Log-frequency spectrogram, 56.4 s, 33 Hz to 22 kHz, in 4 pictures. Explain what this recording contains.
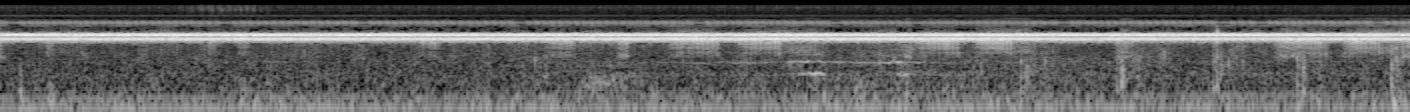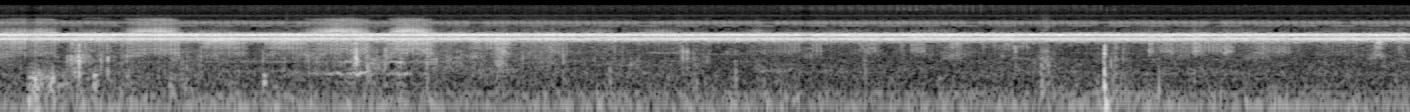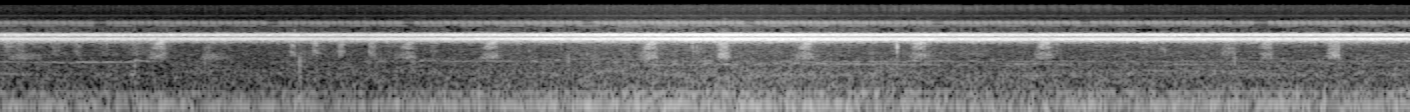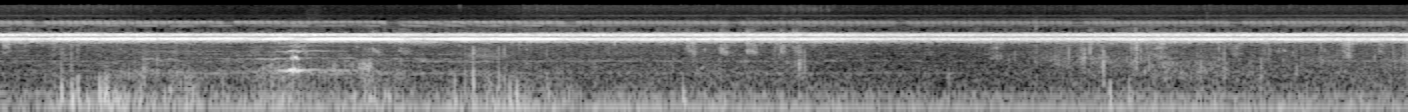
20060616.crickets.guadiamar03
a booming chorus of crickets recorded at night near Guadiamar (Doñana, South Spain), with some frogs in background. Sennheiser ME62 > Shure FP24 > iRiver H120 (rockbox)/ un coro atronador de grillos grabado por la noche cerca del Guadiamar (Doñana), con algunas ranas al fondo
crickets, ear-to-the-earth, field-recording, insect, nature, night, summer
